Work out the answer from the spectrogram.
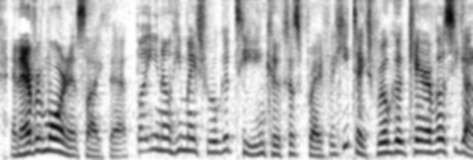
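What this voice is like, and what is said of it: Usual voice. Nothing is said of it.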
